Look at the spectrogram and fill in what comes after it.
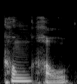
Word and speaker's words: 箜篌: 原来读音叫。箜篌，呃，这是一个什么样的乐器啊？是否已经是随着这个时代的变迁？逐渐的有了很多新的演绎啊。 – 嗯，箜篌呢，这种其实它是被称为皇家之乐的一种古代的弹拨乐器，距今呢已经有两千多年的历史了。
